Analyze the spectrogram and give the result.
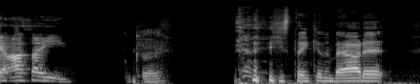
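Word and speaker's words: açaí: That's how you say it, acai.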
